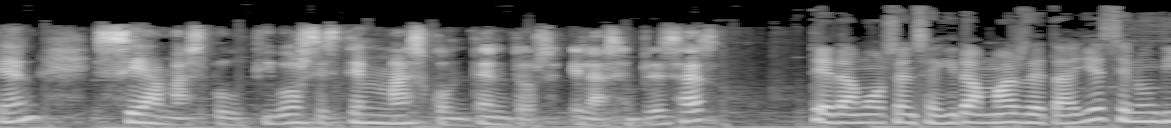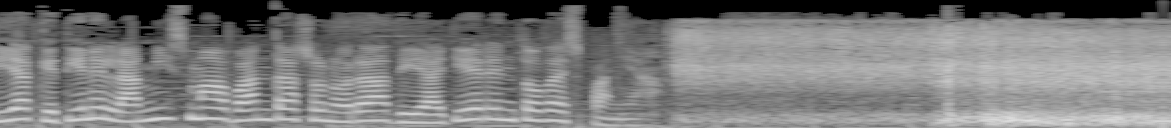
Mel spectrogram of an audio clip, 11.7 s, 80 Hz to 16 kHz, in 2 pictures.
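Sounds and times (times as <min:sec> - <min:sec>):
speech: 0:00.0 - 0:09.5
rain in a thunderstorm with hail: 0:09.2 - 0:11.7
low thunder rumble: 0:09.3 - 0:11.7.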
